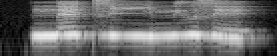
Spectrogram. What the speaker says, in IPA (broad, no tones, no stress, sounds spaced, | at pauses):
n ɛ d z iː mʲ ɯ z e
